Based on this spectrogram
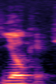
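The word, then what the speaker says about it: Jokić: The door for Jokic because those are the top 2 guys. It's Jokic.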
